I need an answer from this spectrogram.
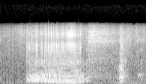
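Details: Hack, a pet cat, snoring loudly in its sleep indoors, with a human-like sound: one long, rough, low rasping breath lasting about a second, followed by a softer, shorter exhale.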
